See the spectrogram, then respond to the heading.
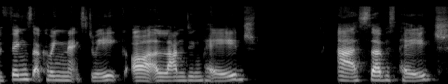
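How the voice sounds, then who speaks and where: With a British accent, a woman of medium pitch speaks at a moderate pace with fairly even intonation and a bright, sharp tone. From Britain. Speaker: marketing coach and software founder. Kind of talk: livestream tutorial. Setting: home office livestream. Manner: informal, many fillers.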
